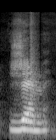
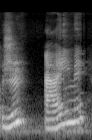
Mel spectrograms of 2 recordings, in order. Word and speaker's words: j'aime: J'aime. Y se va a pronunciar j'aime. No, je, aime o no. J'aime completito. El j'aime significa me gusta o amo.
